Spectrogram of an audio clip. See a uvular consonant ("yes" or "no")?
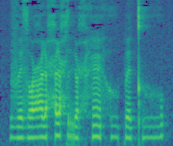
no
